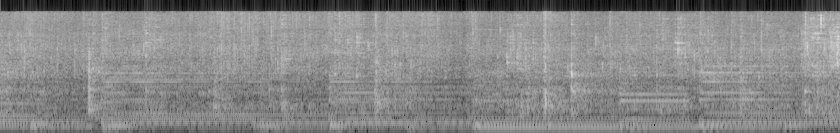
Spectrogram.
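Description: Shallots, garlic and green chillies sizzling in hot oil in a clay pot, stirred with a slotted metal spatula. Steady low held tones that shift in pitch every second or so run underneath.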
